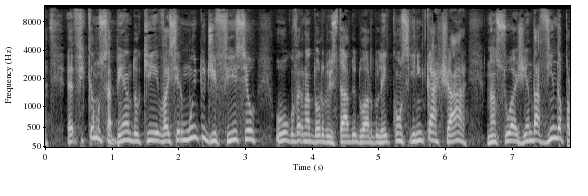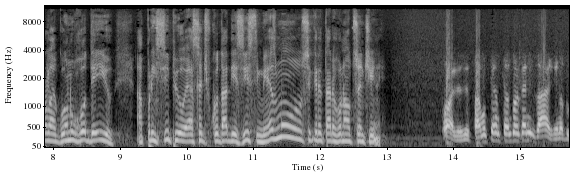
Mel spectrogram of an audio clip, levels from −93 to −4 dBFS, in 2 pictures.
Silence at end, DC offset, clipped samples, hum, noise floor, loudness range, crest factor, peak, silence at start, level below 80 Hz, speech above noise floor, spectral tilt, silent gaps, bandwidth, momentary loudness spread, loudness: 0 s; under 0.1%; under 0.1%; none; -53 dBFS; 2 LU; 14 dB; -12 dBFS; 0 s; -54 dBFS; 27 dB; -4 dB/octave; none; 11.5 kHz; 6 LU; -26 LUFS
